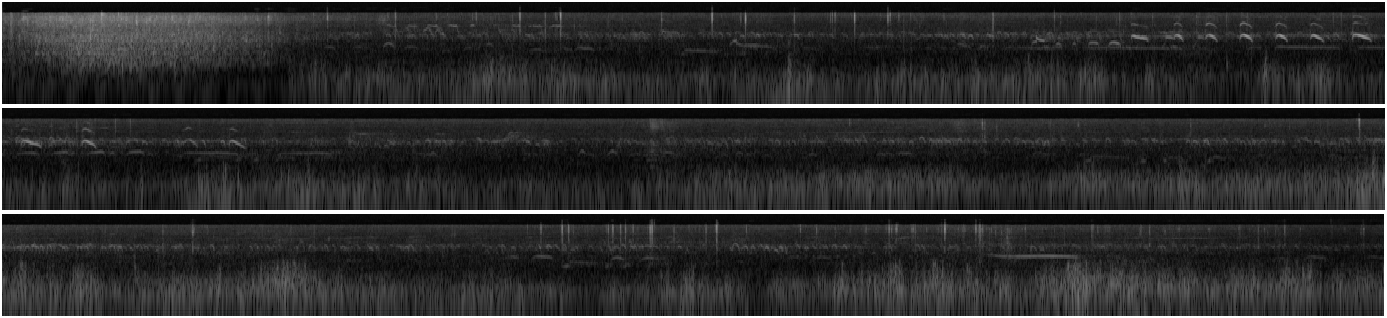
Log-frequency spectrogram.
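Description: Wind on the microphone, a low rumble with a brief hiss at the start. Over it, a bird gives a quick run of about eight short rising notes about five seconds in, with fainter chirps later.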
